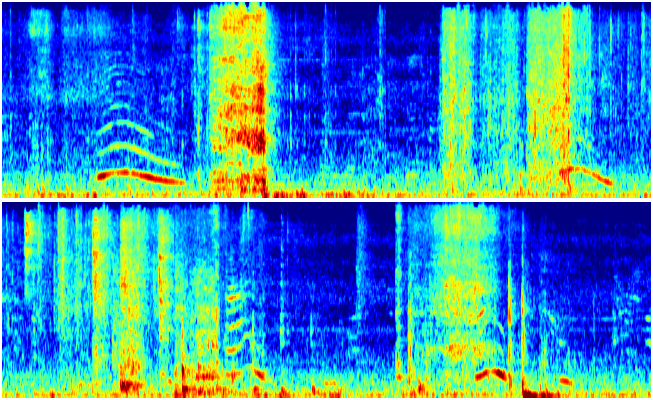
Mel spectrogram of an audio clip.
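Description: Plastic packaging crinkling and a cardboard shipping box rustling as items are pulled out of it, in several spells. Between them come a few short vocal sounds from a child.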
